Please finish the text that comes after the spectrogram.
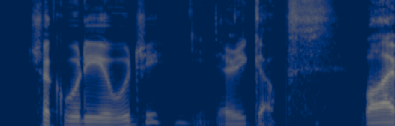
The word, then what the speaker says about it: Chukwudi Iwuji: So to me, while I feel like, do you know how to pronounce his name? Chukwudi Iwuji?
